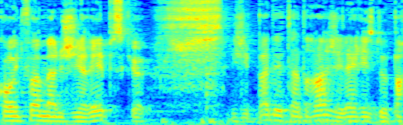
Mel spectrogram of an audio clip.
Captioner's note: deep breath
